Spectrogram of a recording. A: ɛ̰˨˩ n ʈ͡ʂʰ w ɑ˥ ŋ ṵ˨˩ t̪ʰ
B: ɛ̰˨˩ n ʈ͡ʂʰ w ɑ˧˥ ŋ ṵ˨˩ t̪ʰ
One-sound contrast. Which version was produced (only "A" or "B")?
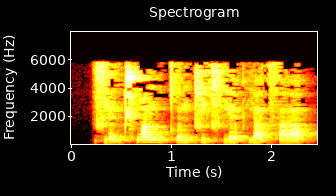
A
